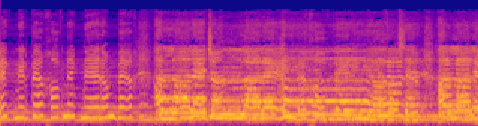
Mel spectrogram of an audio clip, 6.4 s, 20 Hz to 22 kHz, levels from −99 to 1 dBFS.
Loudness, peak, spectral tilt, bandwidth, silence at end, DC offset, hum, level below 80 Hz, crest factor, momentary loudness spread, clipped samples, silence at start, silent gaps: -15 LUFS; -2 dBFS; -4 dB/octave; 15.5 kHz; 0 s; under 0.1%; none; -58 dBFS; 14 dB; 6 LU; under 0.1%; 0 s; none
